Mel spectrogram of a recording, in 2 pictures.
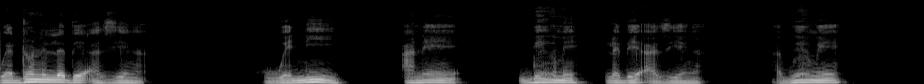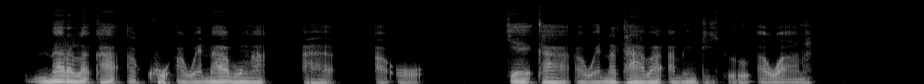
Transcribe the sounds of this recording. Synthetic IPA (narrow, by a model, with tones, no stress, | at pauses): wɛ˨dʊ˦nɪ˦la˦be˦ʔa˨zi˦e˦ŋa˨ | ʊ˨wɛ˨niː˦ | a˨nɪ˦ | ɡ͡be˦ŋ˦me˦ | la˦be˦a̰˨zi˦e˦ŋa˨ | a˨ɡ͡be˦ŋ˦me˦ | na˦ɾa˨la˦ka˦a˨kʰʊ˦ʔa˨wɛ˨naː˦bʊ˦ŋa˨ | a˨ | a̰˨ʔʊ̰˨ | t͡ʃɛ˦ka˦a̰˨wɛ˨na˦tʰaː˦βa˦ʔa˨mɪ˦n˦ti˨so̰˨ɾo̰˦ʔa̰˨wa̰ː˨na˨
